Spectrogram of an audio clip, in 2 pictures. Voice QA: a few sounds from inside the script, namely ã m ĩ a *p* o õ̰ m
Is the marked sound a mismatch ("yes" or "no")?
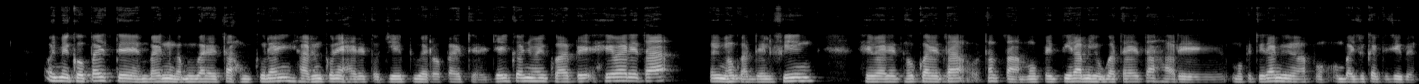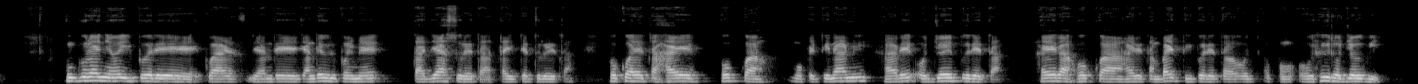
no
